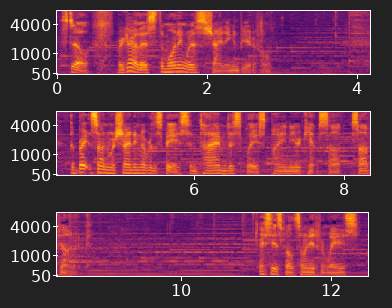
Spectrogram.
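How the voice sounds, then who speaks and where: A man's voice: lowish voice, moderate pace, long pauses, faint music behind. A man playing a visual novel, reading its narration aloud and breaking off for chatty asides. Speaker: let's play gamer.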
